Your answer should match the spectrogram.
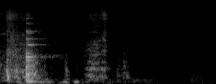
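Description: A few brief, soft knocks and a clink as a glass bottle of tonic water is handled, all within the first second and a half.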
